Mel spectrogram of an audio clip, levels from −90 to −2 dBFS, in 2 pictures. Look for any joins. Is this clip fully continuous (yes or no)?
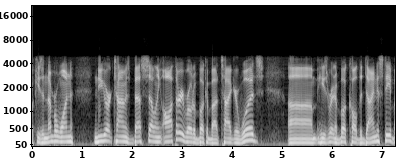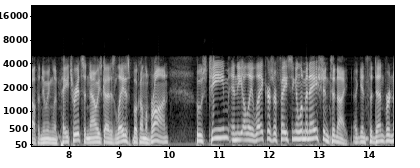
yes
